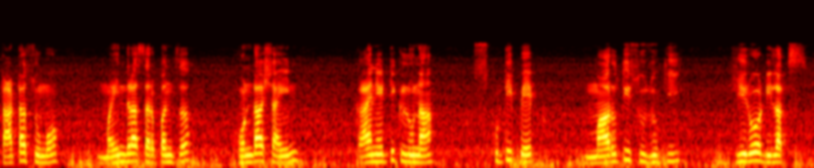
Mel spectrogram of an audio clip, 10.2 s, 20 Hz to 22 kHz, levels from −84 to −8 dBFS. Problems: none marked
